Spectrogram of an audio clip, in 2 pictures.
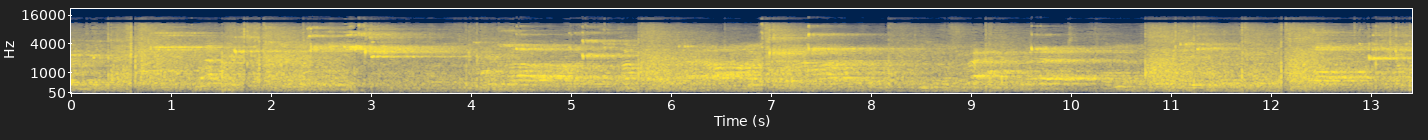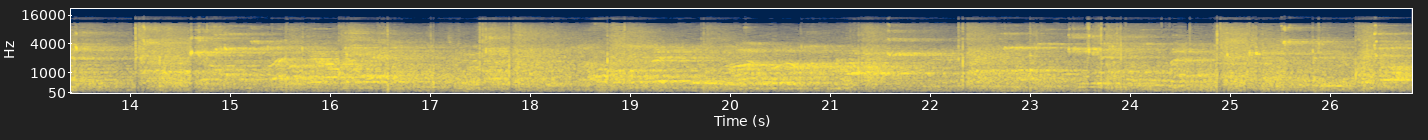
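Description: Badminton rackets striking a shuttlecock again and again through rallies, sharp cracks echoing in a large hall, over indistinct voices.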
